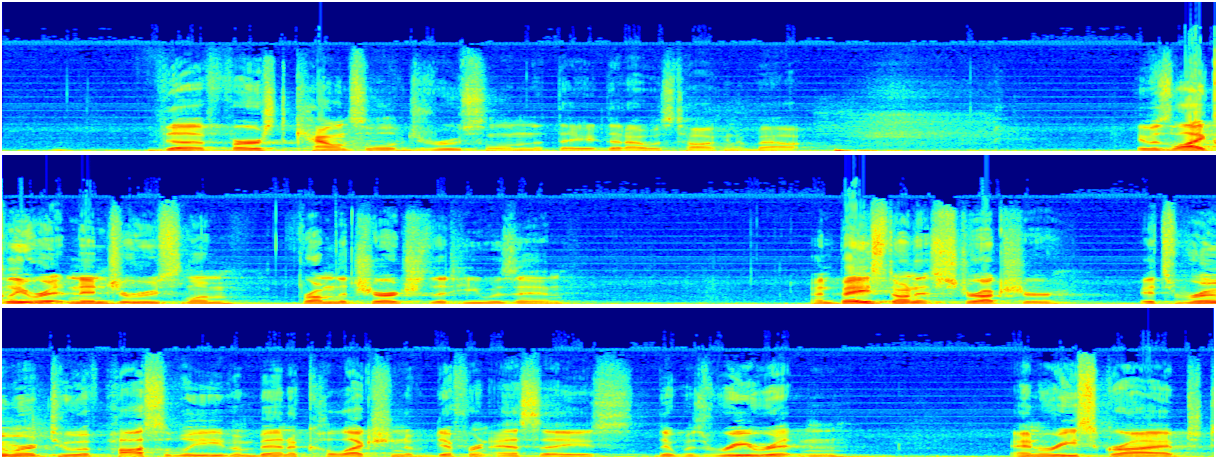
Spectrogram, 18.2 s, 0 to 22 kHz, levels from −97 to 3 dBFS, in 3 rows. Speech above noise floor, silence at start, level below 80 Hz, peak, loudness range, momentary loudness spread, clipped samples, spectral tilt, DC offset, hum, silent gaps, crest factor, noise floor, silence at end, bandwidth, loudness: 24 dB; 0.05 s; -48 dBFS; 0 dBFS; 8 LU; 16 LU; under 0.1%; -3.5 dB/octave; under 0.1%; none; none; 20 dB; -43 dBFS; 0 s; 18 kHz; -18 LUFS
